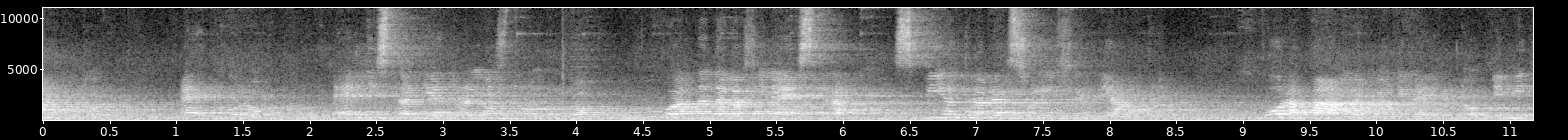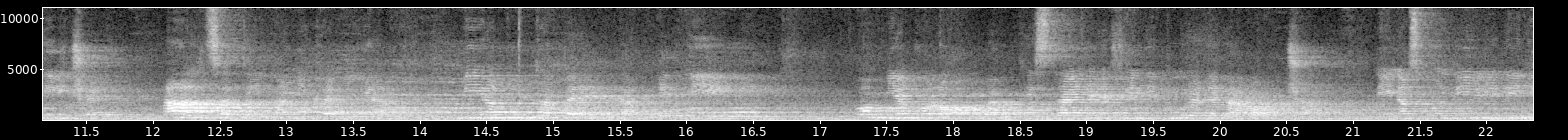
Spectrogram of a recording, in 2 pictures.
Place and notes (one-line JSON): {"title": "Altamura BA, Italie - a wedding ceremony", "date": "2015-09-15 11:00:00", "description": "a wedding ceremony in the cathedral of Altamura", "latitude": "40.83", "longitude": "16.55", "altitude": "476", "timezone": "Europe/Rome"}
